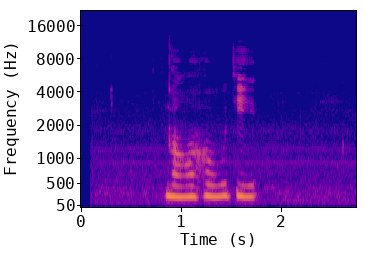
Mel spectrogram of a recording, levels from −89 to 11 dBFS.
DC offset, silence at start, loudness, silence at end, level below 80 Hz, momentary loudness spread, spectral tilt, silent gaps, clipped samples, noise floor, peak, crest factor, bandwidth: under 0.1%; 0.85 s; -27 LUFS; 1 s; -82 dBFS; 7 LU; -7 dB/octave; none; under 0.1%; -59 dBFS; -14 dBFS; 16 dB; 9.8 kHz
